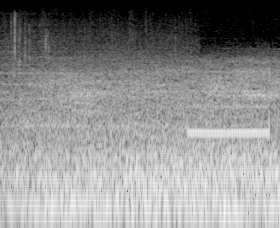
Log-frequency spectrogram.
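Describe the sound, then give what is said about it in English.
A steady, loud roar of a jet plane descending overhead as it glides down to land, a broad rumbling wash with a faint whine emerging near the end, no voices present. “A jet plane glides down to land.”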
